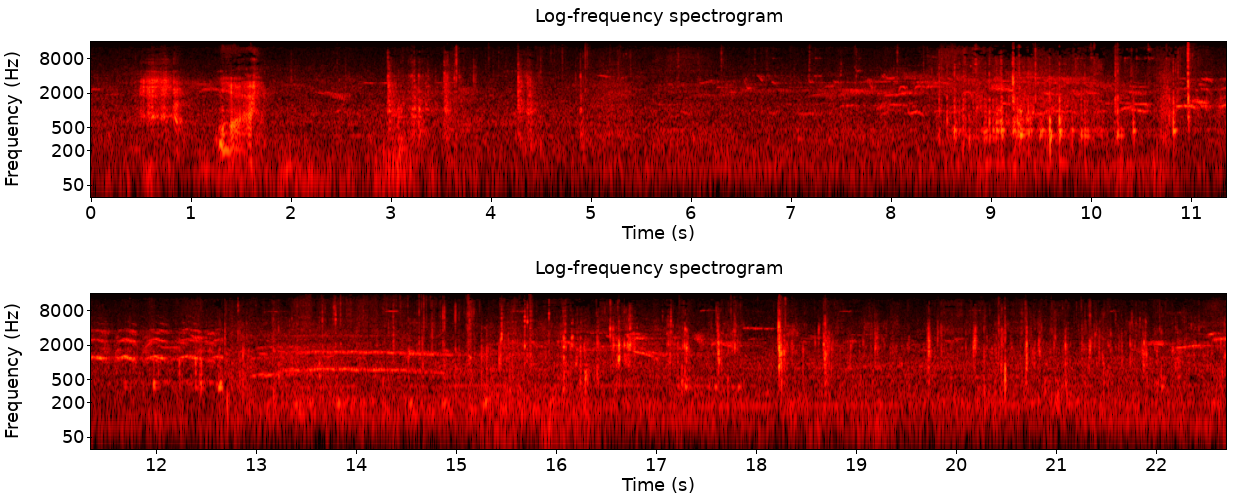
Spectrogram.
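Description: Goats bleat loudly nearby.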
